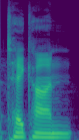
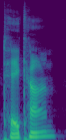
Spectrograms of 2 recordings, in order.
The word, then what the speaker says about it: Taycan: I'm sure if you put the Model S and the Taycan Turbo S next to each other, am I saying this right? Taycan? Taycan? – I'm not totally sure.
